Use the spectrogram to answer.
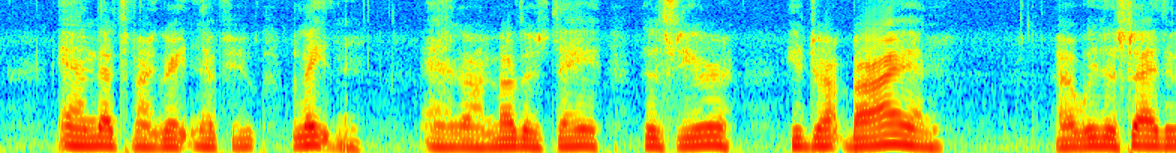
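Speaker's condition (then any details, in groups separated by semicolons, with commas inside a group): Spinal muscular atrophy type two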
